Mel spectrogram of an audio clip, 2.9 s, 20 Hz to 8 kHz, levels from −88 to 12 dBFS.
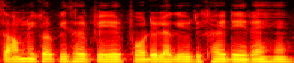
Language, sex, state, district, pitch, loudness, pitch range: Hindi, male, Madhya Pradesh, Katni, 110 Hz, -16 LUFS, 105-110 Hz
